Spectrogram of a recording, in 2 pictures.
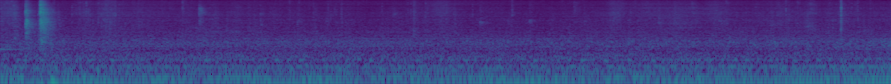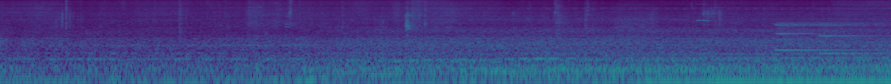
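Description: Inside the cabin of a diesel railcar: a steady low engine and running rumble that grows louder over the last several seconds as the engine revs up. A few short high tones sound near the end.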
